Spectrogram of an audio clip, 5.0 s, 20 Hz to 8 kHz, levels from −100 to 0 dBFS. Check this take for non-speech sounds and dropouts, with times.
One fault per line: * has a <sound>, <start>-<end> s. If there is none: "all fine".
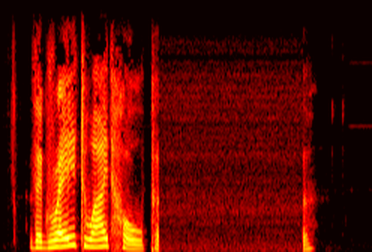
all fine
